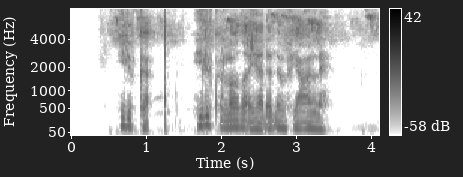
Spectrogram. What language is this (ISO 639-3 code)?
som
